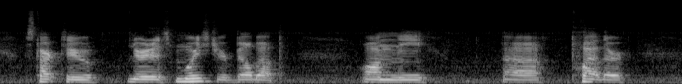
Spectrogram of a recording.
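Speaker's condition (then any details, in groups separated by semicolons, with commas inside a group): Cerebral palsy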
